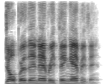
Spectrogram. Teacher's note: It's a stressed and then an unstressed and then an unstressed syllable. So, ba-da-da, ba-da-da, ba-da-da. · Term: dactylic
